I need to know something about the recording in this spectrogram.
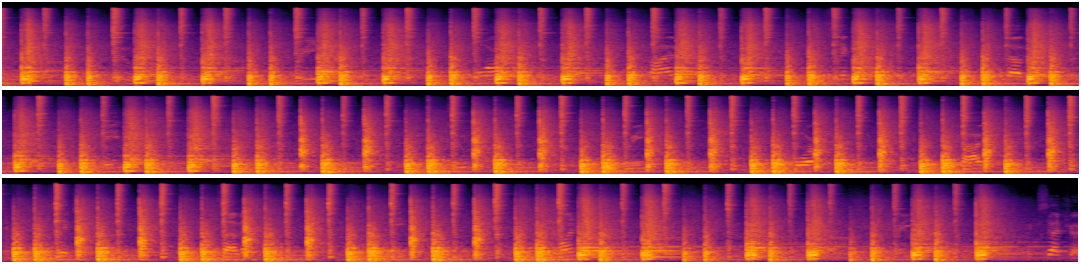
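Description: Drum kit playing a linear funk groove in steady eighth notes grouped three plus five: hi-hat, snare, bass drum, then hi-hat, snare, hi-hat, bass drum, bass drum, one drum at a time with no two struck together. By the middle the snare strokes have given way to cross-stick clicks, the stick laid across the snare and struck against its rim.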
